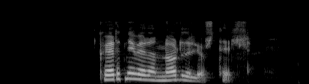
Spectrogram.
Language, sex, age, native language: Icelandic, female, 30-39, Icelandic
